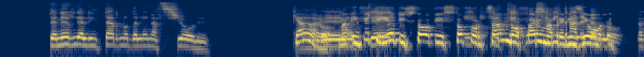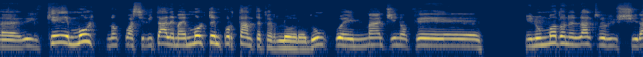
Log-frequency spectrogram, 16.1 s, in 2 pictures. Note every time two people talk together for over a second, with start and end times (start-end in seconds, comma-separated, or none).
3.6-5.0, 5.8-7.7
